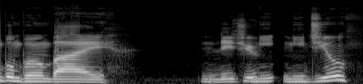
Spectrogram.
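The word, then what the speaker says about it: NiziU: Need You. Need You, that's the Japanese pronunciation and the Korean pronunciation.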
